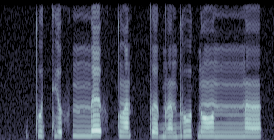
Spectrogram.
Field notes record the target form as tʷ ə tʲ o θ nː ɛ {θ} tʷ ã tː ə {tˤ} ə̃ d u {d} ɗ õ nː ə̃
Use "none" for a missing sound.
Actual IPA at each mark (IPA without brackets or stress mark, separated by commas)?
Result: θ, d, none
